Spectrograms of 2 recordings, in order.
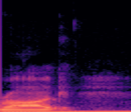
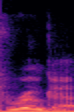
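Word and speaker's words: Rooga: foreign lil yachty and rog or rogue i don't know how you say it um it's roga actually sorry um this song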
